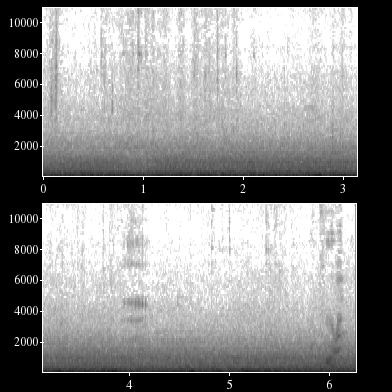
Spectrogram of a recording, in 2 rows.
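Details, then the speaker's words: 2013 Chevy Sonic driving on a smooth road with two new front wheel bearings: steady even low road rumble, no hum or growl from the wheels. "in the first clip you'll hear the sound of two new wheel bearings"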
